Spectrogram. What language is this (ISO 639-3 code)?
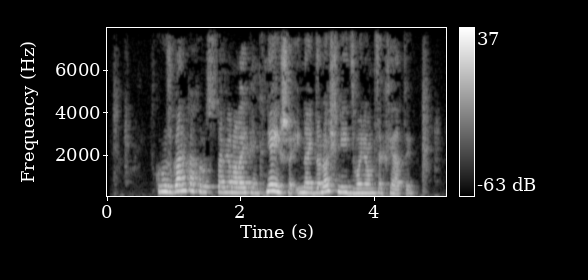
pol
